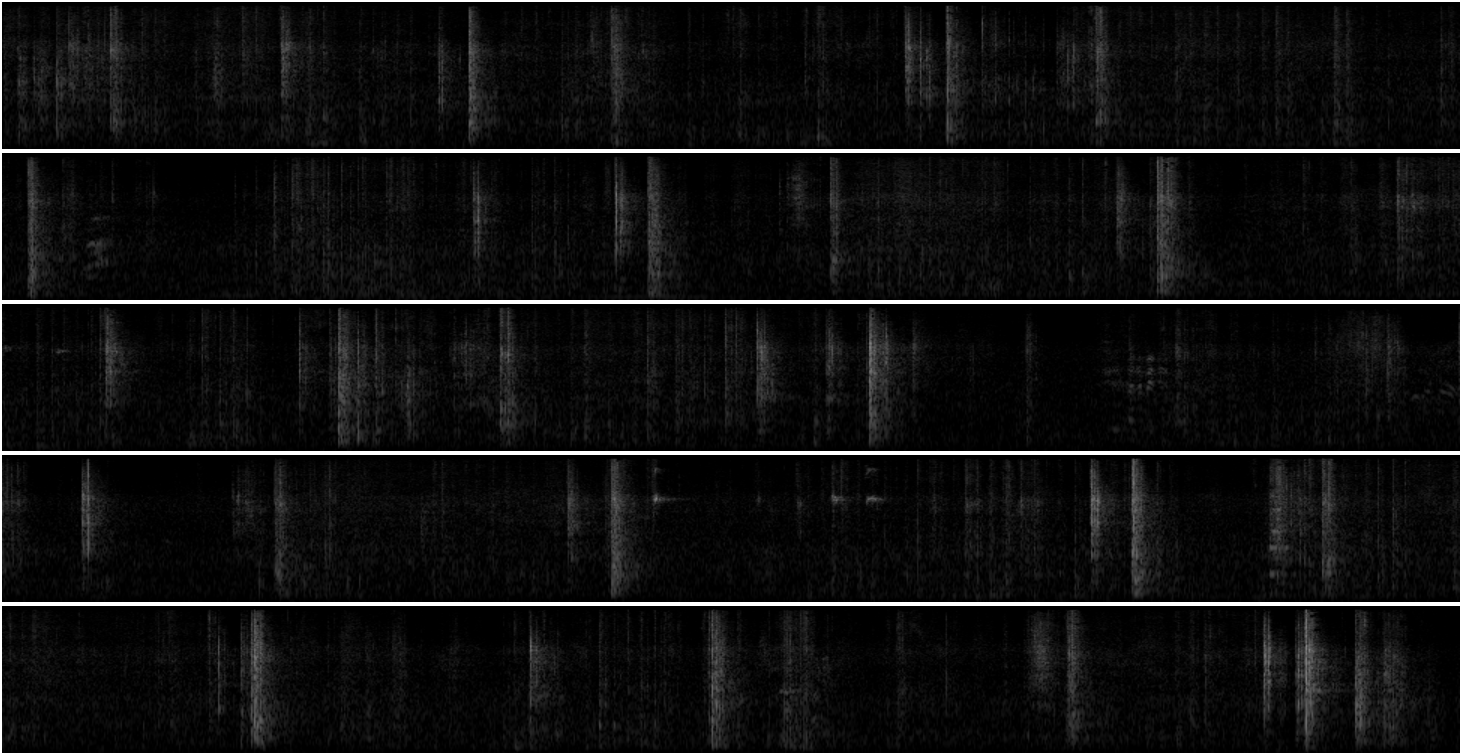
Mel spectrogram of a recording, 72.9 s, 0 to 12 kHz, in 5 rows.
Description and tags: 160718 HSN skateboarders 1
Two skateboarders very relaxed on early Saturday evening in Spanish Salamanca. Boards passing from one side to the other.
